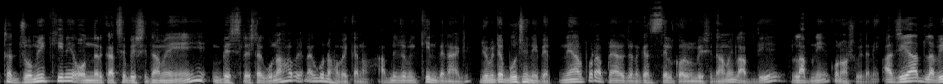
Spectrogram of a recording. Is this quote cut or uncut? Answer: uncut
